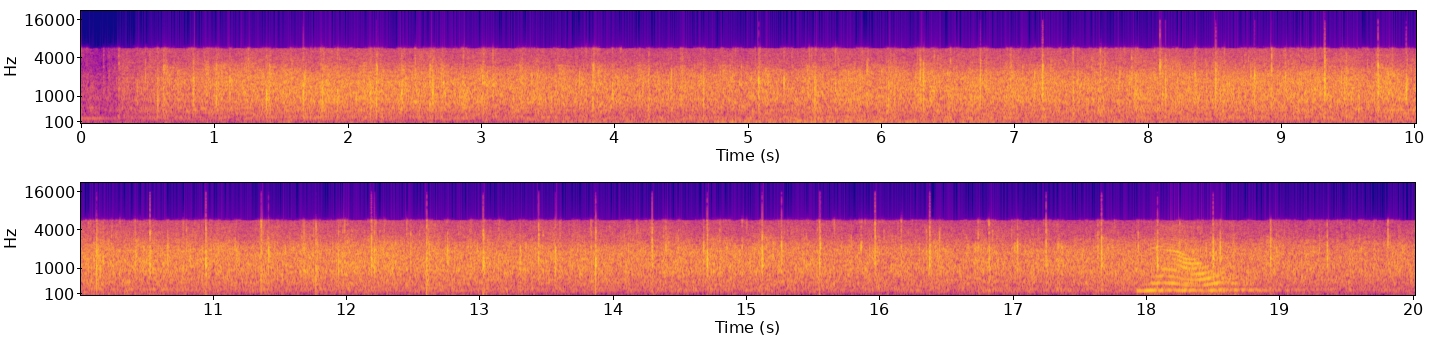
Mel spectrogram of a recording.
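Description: Applause from a large audience in a hall, starting within the first second and going on steadily. A voice is heard briefly near the end.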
